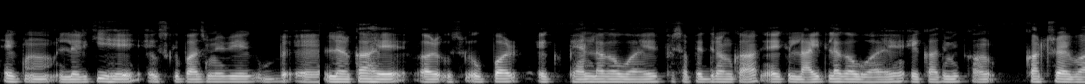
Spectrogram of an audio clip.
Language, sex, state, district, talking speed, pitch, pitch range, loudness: Hindi, male, Uttar Pradesh, Hamirpur, 210 wpm, 125 Hz, 120-130 Hz, -19 LUFS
